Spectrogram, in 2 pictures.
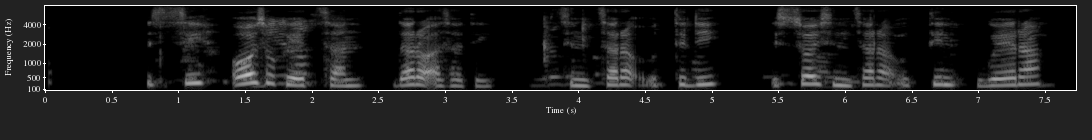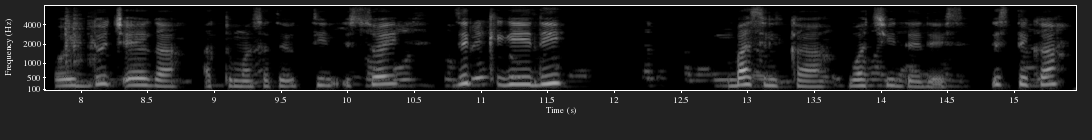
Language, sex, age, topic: Gamo, female, 18-24, government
